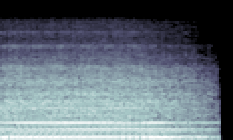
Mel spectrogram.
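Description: Closing seconds of an electronic track made on a Polyend Tracker: a steady low bass drone with a slight pulse and a single held tone above it, slowly fading.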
